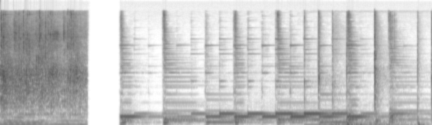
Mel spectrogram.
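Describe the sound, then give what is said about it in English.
A short burst of audience applause, given to God at the close of a prayer, rises over sustained organ-like chords, cuts off abruptly, and after a brief silence gives way to rhythmic keyboard music with percussive hits. “Come on, give God a hand.”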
